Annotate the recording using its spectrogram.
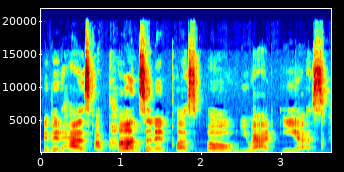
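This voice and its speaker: A woman with a high, bright voice leads a recorded video lesson for fourth graders. She walks through each rule patiently, giving examples for every step. Her tone is clear and easy for children to follow. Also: expressive, a little slow.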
